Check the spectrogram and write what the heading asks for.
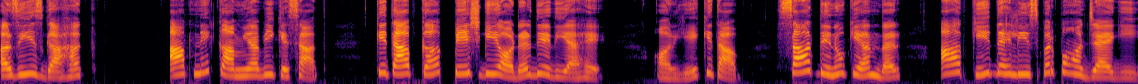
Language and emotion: Urdu, happy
